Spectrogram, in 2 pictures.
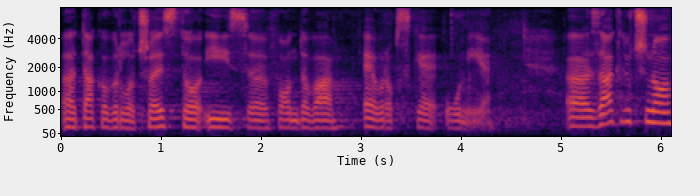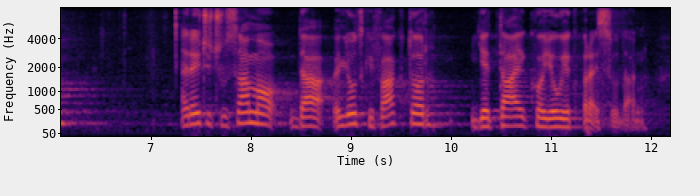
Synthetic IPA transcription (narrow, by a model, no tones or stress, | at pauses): t̪akoʋər̩lˠo̞t͡ʃe̞ːst̪o̞ʔiz̥fo̞nd̪oʋaewɾopskeuːnḭjḛ | zakʎʲut͡ʃno̞ | ɾe̞t͡ʃit͡ɕusamo̞d̪aʎuːt̪skifakt̪o̞ɾjet̪aːjkʰojijeuʋjekpɾe̞̰sṵd̪a̰n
